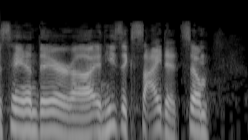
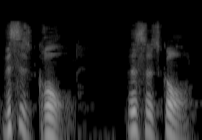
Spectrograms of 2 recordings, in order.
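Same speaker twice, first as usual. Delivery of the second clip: soft, lowered, savouring voice; hushed reverence; 4 semitones lower, 10 dB quieter than usual. Retold or imitated. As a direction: imitate someone quietly treasuring a prize. Acts pastor treasuring the beef tongue.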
